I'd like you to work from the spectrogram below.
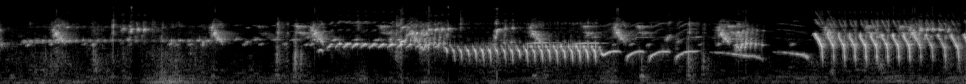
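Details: Male timbrado canary singing strongly: high twittering notes, then a long steady buzzy roll, a fast rattling trill, a few downslurred whistles and a final rapid bright trill, all loud and continuous.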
